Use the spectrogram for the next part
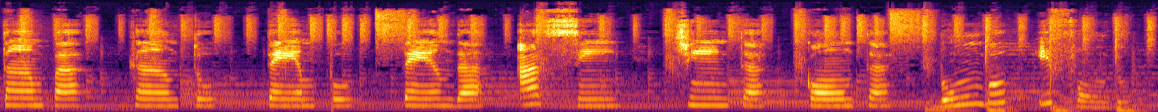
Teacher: Já os dígrafos vocálicos são aqueles que representam a nasalização das vogais através das letras M ou N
